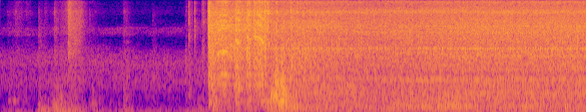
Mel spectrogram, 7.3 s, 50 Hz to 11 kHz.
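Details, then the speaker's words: Nissan Cube after replacing a faulty ignition coil (P0300/cylinder 3 misfire codes): engine cranks, catches quickly and settles into an even, steady idle with no stumble; normal idle, though a surge is noted afterward. "Cleared up. Sounds good."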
